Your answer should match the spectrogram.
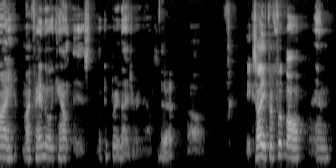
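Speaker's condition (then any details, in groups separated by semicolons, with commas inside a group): Cerebral palsy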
